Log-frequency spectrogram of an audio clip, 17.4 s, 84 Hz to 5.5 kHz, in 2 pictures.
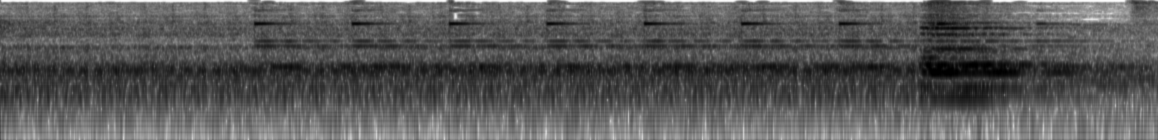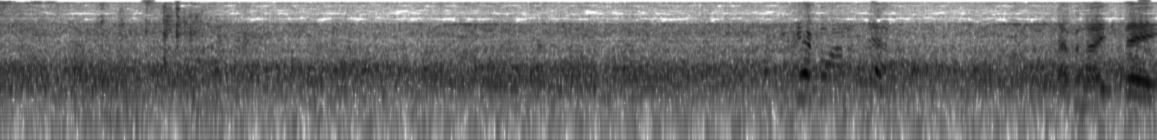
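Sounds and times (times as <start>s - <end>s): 
passenger train rumbling into a station: 0.0s - 17.3s
faint train squeals: 1.9s - 9.9s.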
